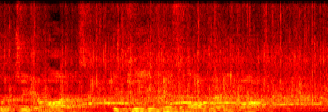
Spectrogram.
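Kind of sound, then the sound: crowd, audience cheering and applause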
